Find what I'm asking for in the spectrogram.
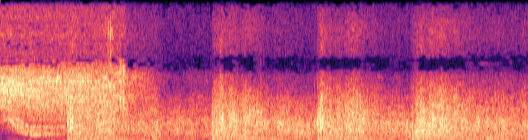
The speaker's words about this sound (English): RoboBrain Mark III, to be slightly more specific, and we're gonna shoot at his head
